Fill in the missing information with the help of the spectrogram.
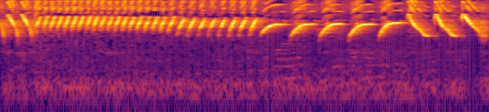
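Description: Atlantic canary song: a fast trill of high rapid notes, then a run of loud sweeping whistles that rise and fall, each about half a second long.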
